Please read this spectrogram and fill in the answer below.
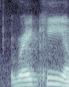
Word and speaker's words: Reiki: everybody's doing everything online people getting Reiki um Reiki I'm sorry that's the proper way to say Reiki uh healing and meditation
